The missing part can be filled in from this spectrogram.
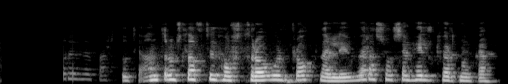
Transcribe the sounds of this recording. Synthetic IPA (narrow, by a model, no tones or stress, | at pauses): awɾɪðɪɾpar̥t̪uːt̪ʰiant̪ɾumslɔft̪ɪðɦowfst̪θɾoːwɣʏnflowht̪naɾlɪvːɛɾasɔsɛmɦejlcʰœɾt̪nuŋka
